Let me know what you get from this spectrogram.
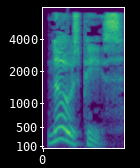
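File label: "nosepiece", British English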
